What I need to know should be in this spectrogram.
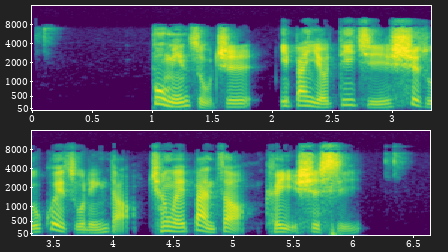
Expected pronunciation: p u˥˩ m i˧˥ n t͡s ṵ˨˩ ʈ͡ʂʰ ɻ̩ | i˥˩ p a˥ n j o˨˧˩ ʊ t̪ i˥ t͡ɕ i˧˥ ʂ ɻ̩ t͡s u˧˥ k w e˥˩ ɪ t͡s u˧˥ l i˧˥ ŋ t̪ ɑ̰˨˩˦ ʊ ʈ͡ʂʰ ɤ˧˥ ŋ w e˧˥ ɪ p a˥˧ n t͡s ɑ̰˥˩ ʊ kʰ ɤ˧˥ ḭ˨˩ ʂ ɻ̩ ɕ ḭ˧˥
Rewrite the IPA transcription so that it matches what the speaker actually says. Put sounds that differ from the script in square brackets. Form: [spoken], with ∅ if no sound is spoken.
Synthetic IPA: p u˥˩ m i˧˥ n t͡s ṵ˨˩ [ʈ͡ʂ] ɻ̩ | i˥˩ p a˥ n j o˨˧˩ ʊ t̪ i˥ t͡ɕ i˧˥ ʂ ɻ̩ t͡s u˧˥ k w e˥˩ ɪ t͡s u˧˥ l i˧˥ ŋ t̪ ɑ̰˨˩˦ ʊ ʈ͡ʂʰ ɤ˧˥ ŋ w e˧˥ ɪ p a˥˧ n t͡s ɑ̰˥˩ ʊ kʰ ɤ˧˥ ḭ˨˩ ʂ ɻ̩ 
